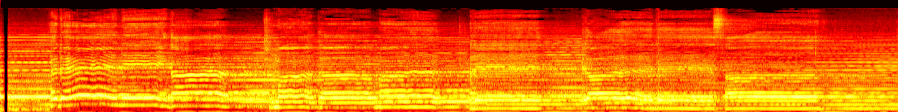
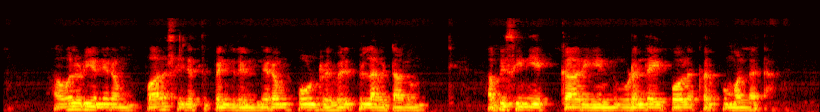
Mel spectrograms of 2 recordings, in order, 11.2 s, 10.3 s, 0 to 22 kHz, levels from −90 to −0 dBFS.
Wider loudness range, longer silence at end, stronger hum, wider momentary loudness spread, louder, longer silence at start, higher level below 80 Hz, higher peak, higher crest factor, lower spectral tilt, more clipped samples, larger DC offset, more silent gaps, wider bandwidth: about the same, 1 LU vs 2 LU; second, 0 s vs 0.55 s; neither; second, 4 LU vs 7 LU; first, -14 LUFS vs -27 LUFS; second, 0 s vs 0.65 s; second, -58 dBFS vs -46 dBFS; first, 0 dBFS vs -10 dBFS; about the same, 12 dB vs 16 dB; second, -4 dB/octave vs -8.5 dB/octave; neither; neither; first, 0.05-0.09 s vs none; first, 16 kHz vs 10.5 kHz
